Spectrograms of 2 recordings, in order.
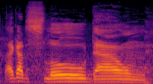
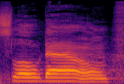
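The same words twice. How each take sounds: First: Slow, drawn-out words; deliberately slow it down. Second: Higher, louder quoted rap line. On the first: Shown as a demonstration. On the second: Retold or imitated. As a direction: call it out like the rap hook. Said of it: "Like Brand Nubian said".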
